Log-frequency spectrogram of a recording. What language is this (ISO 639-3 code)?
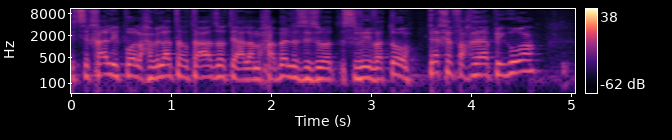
heb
